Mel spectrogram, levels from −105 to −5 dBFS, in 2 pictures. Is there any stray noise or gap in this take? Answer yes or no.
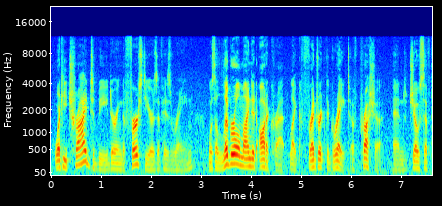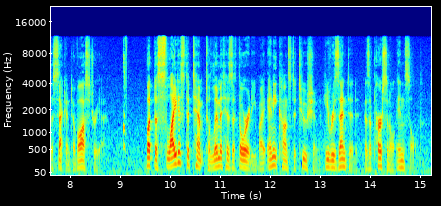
yes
